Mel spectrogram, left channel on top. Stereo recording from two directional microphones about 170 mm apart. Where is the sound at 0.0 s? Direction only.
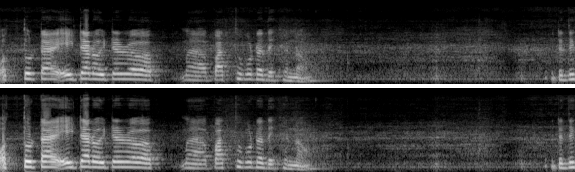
50° right (ahead or behind); by 3.1 s 25° right (ahead or behind).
